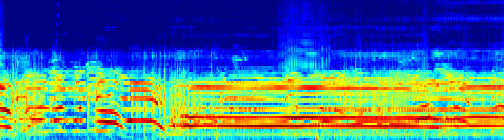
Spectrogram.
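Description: Several firework whistles screaming at once. In the first few seconds the whistles fall in pitch and cut out one after another, then a few steady whistles hold on, with a single sharp pop a little past the middle.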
